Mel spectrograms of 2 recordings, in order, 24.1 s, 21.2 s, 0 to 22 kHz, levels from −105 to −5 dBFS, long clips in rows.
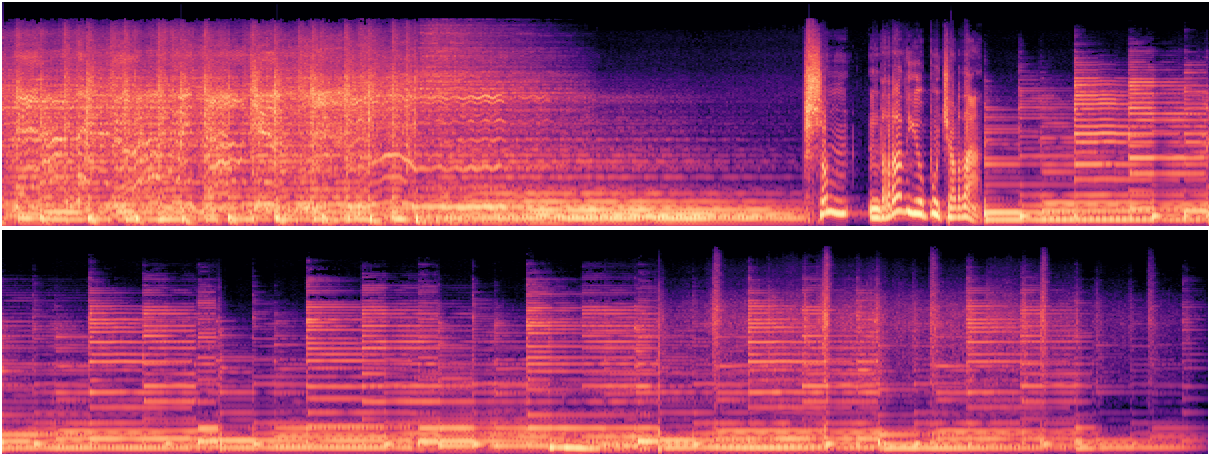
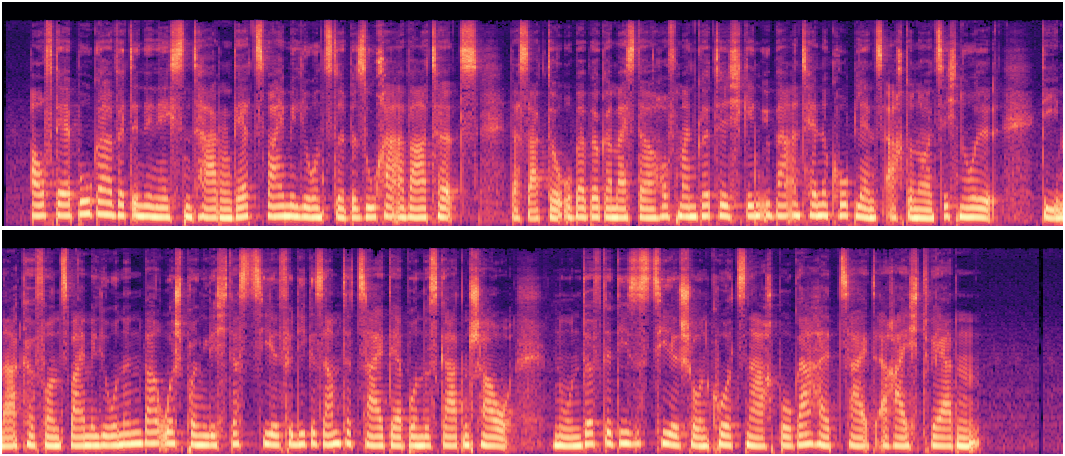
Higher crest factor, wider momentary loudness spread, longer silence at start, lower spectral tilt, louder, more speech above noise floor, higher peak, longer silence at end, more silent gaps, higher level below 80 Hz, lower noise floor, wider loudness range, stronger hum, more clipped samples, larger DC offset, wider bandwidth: first, 16 dB vs 10 dB; first, 11 LU vs 4 LU; second, 0 s vs 0.3 s; about the same, -5 dB/octave vs -6 dB/octave; second, -16 LUFS vs -13 LUFS; second, 25 dB vs 38 dB; about the same, 0 dBFS vs -2 dBFS; second, 0.15 s vs 0.85 s; neither; about the same, -44 dBFS vs -42 dBFS; second, -36 dBFS vs -50 dBFS; first, 8 LU vs 2 LU; neither; neither; neither; about the same, 15 kHz vs 16 kHz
